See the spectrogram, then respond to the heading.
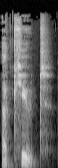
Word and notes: acute: British English

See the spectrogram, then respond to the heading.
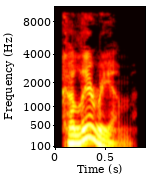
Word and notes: collyrium: British English

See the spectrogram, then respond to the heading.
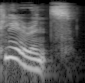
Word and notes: clearance: British English

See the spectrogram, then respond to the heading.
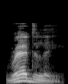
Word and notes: redly: British English

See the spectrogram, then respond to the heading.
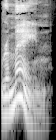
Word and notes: romaine: British English

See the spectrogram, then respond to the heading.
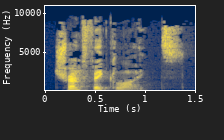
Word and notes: traffic lights: American English

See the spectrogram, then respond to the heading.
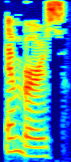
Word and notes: embers: British English

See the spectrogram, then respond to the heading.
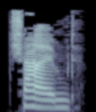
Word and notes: chimed: British English

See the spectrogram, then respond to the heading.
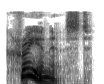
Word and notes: crayonist: British English

